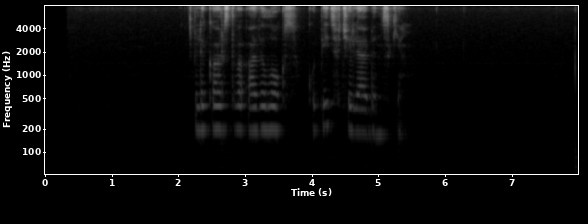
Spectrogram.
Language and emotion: Russian, neutral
